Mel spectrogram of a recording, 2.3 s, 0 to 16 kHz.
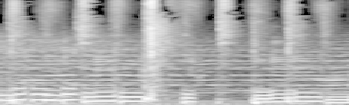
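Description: Harley Benton PJ-5 SBK Deluxe five-string electric bass played fingerstyle: a moving line of low notes, changing several times a second, with sharp percussive ticks on the beat.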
